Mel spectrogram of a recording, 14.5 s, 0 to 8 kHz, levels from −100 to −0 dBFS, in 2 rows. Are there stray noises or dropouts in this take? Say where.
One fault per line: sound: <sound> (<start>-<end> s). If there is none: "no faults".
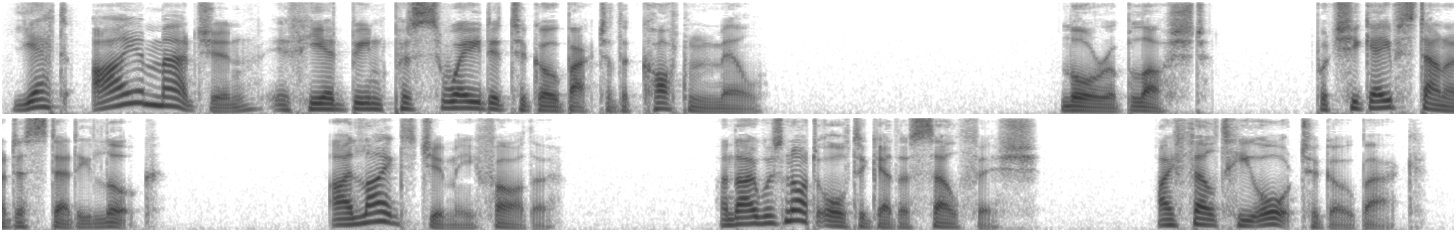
no faults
